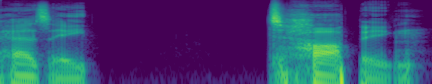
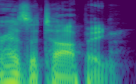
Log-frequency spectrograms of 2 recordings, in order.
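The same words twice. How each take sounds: First: The word topping is said with heavy emphasis. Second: The word topping is said plainly. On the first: The blend has an overwhelming, horrible topping. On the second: The blend has a light, ordinary topping.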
